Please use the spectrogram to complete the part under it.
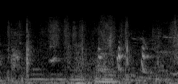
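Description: Breeding hens and broodcocks on a poultry farm at the start of conditioning, giving scattered soft clucks and short calls at close range, with a faint voice murmuring in the background.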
